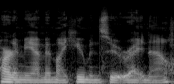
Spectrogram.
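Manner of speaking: plain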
